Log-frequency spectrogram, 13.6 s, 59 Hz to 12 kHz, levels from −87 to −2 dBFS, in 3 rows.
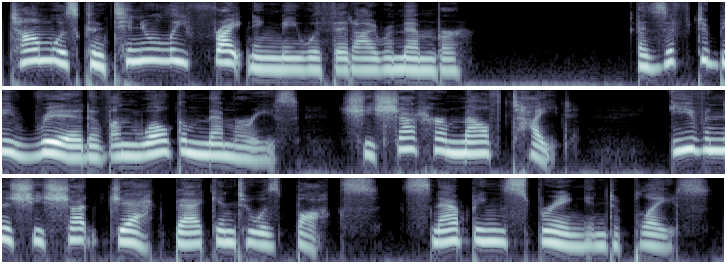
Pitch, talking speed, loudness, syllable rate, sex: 210 Hz, 160 wpm, -20 LUFS, 4.5 syllables/s, female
